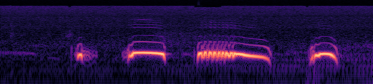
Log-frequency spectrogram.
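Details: Spotted dove calling to lure wild doves: a short soft lead note, a firm coo, a long drawn, slowly falling coo and a crisp final coo, deep and resonant over a faint steady hum.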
